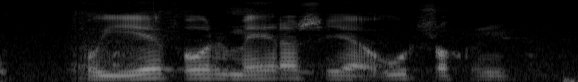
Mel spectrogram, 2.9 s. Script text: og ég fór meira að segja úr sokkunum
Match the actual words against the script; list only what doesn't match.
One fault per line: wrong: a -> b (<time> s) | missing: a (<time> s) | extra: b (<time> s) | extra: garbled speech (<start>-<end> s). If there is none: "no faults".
no faults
